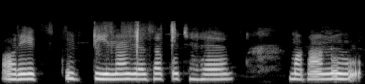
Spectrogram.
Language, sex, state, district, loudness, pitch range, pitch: Hindi, female, Bihar, Araria, -14 LUFS, 235-250 Hz, 245 Hz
